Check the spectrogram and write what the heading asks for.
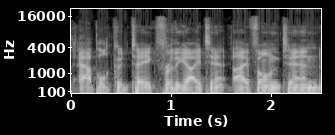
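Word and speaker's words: iPhone X: It's pronounced iPhone 10, but it's it's it got is. the letter X.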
